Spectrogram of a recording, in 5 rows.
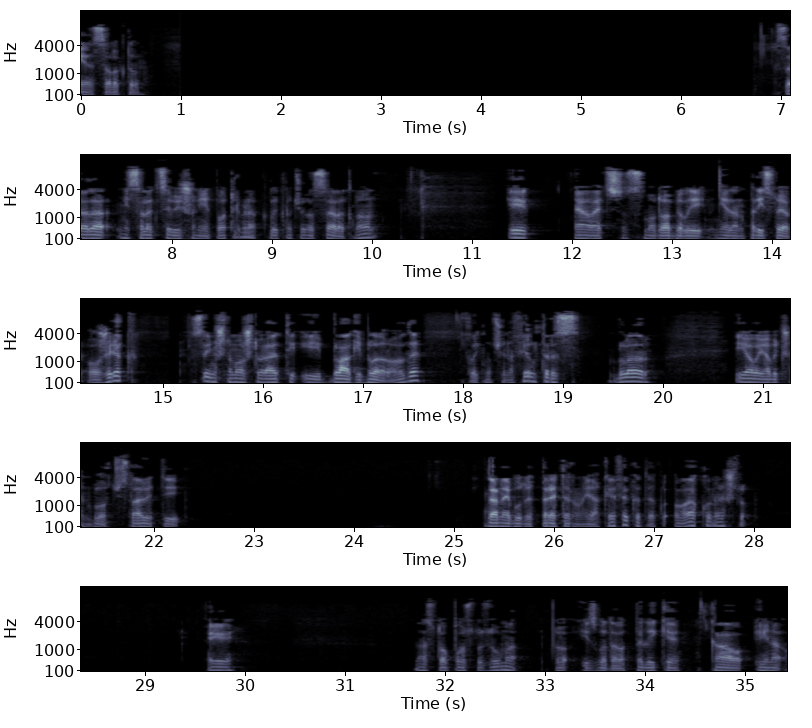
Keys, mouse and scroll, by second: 1.8 click, 3.5 click, 7.2 click, 8.0 click, 9.3 click, 10.1 click, 11.9-12.9 ctrl+scroll down 2, 12.9-13.2 ctrl+scroll down 1, 13.9-14.5 scroll up 2, 18.7 click, 23.5-25.5 drag, 28.2-28.7 ctrl+scroll up 2, 28.7-29.9 ctrl+scroll down 2, 32.4-33.1 scroll up 2, 33.3-33.7 scroll down 2.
